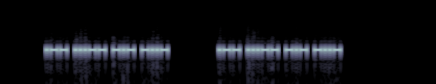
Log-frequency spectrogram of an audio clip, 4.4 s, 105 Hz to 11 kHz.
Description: Morse code, heard as a keyed tone, about 52 wpm, 700 Hz. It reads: W3KX W3KX
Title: USA Call Signs - 4 Characters - Repeated 2x - 50wpm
